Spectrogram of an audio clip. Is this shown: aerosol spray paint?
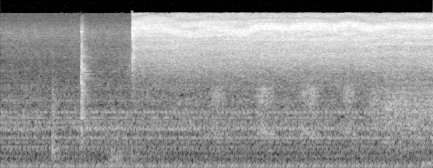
yes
